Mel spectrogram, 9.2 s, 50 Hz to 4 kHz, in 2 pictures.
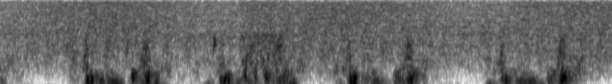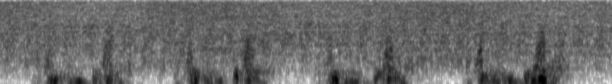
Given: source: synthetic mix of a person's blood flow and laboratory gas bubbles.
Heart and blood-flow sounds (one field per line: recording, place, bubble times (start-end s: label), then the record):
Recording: Doppler ultrasound of blood flow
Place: precordium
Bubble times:
1.60-1.64 s: bubbles
1.79-2.08 s: bubbles
From the record:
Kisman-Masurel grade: 112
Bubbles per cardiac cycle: 1 to 2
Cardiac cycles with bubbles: 1 to 10%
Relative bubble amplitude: moderate (0.250 to 0.450)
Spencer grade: 1 (occasional bubble signal discernible with the cardiac motion signal, with majority of cardiac periods free of bubbles)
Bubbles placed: only in the low amplitude regions of the cardiac cycle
